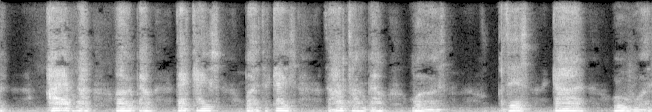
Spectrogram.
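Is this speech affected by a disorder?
Yes: cerebral palsy.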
